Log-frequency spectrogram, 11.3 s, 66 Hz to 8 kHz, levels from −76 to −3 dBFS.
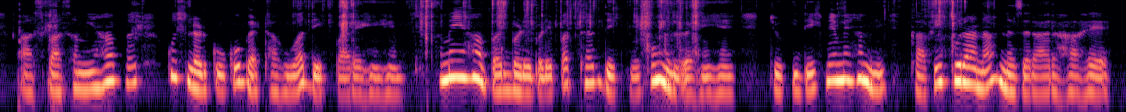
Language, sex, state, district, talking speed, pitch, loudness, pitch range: Hindi, female, Bihar, East Champaran, 180 wpm, 165 Hz, -18 LUFS, 155-235 Hz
